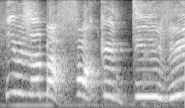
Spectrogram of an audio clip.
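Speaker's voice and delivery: very high indignant squawk; mock outrage. Man retelling who was on his telly, high mock outrage. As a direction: pitch the complaint right up for the punchline. Retold outrage, builds to punchline.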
